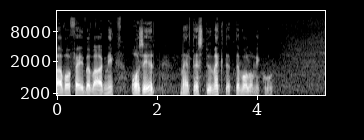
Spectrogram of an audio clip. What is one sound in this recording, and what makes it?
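An elderly man speaks calmly and close to the microphone.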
